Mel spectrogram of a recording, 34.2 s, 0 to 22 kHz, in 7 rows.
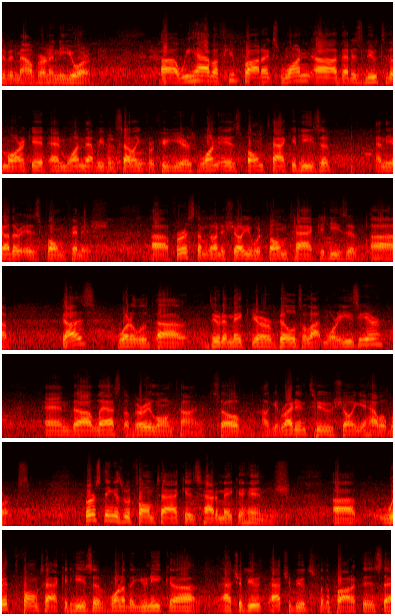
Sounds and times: Speech: 0.0s - 1.2s, 1.8s - 14.8s, 15.4s - 24.8s, 25.5s - 28.0s, 28.6s - 34.1s.

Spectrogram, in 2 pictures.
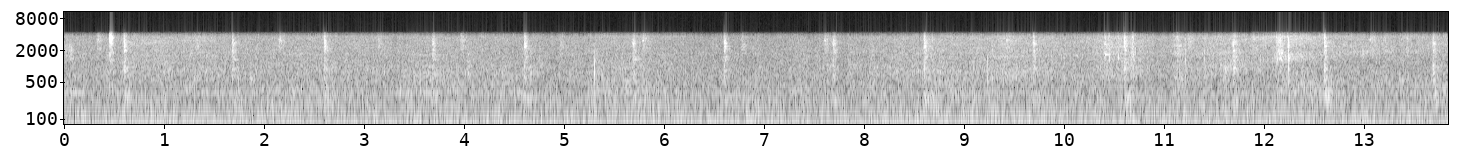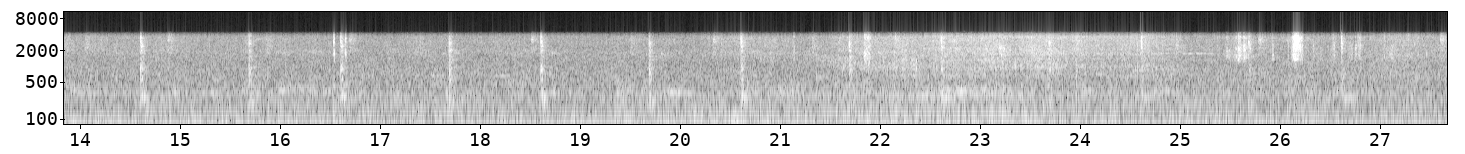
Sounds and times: Tick-tock: 7.6s - 7.9s, 10.4s - 16.9s, 18.5s - 18.8s.

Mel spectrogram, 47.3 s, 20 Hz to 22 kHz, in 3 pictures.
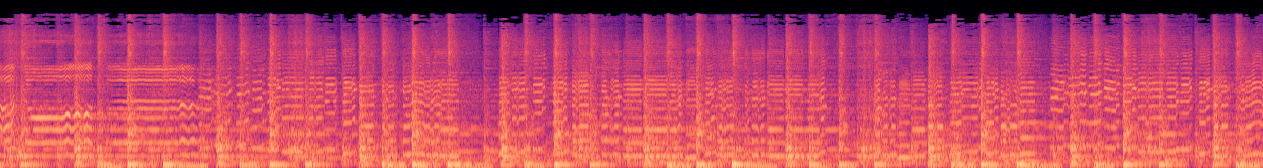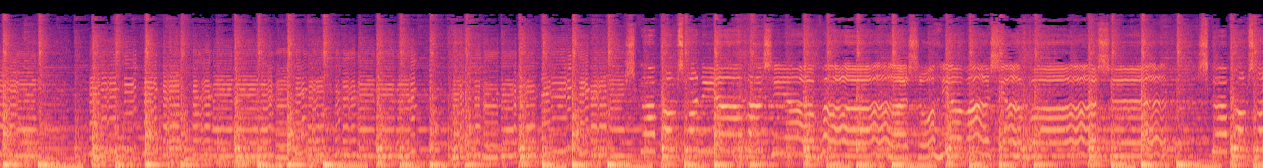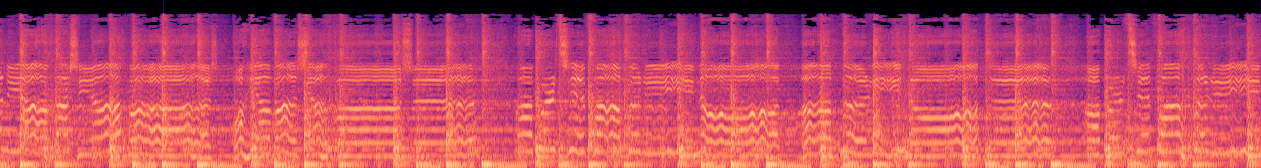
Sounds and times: Folk music: 0.0s - 47.3s.

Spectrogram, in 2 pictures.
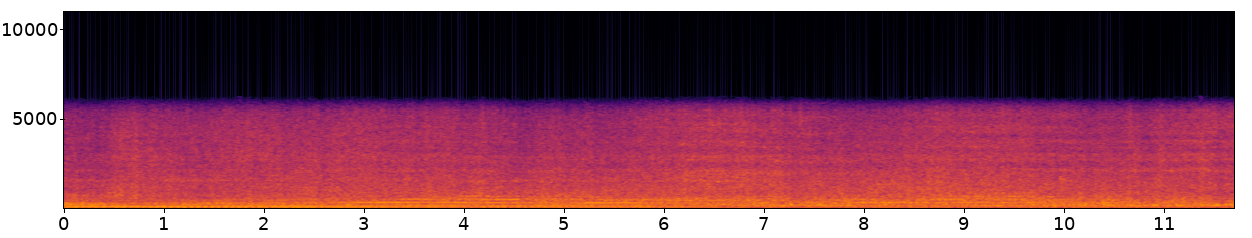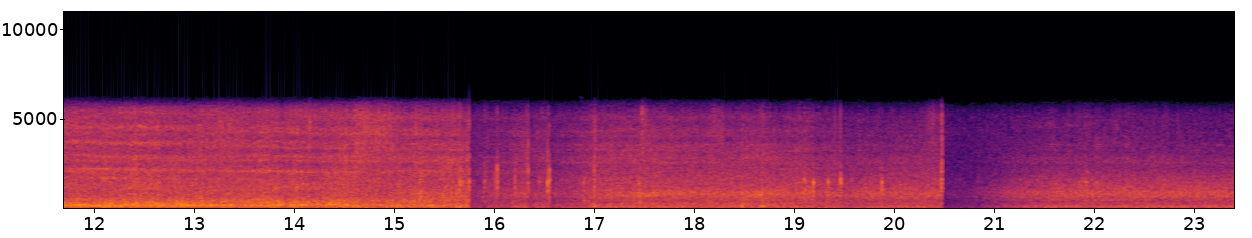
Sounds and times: Railroad car, train wagon: 0.0s - 23.4s
Train: 0.0s - 23.4s.

